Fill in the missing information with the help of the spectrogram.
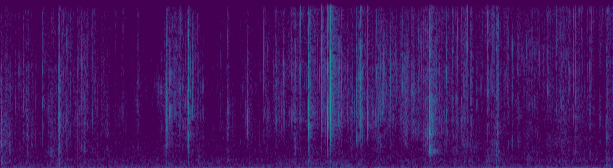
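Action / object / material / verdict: scrape / pine cone / woody scales / none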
